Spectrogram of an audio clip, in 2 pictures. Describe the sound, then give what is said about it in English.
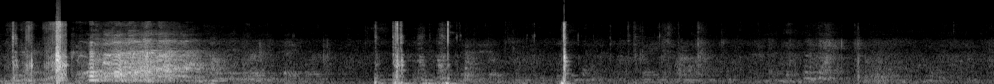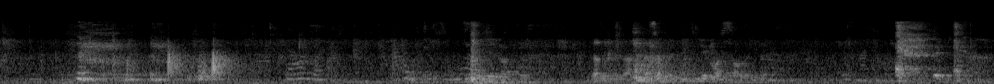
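Metal music stands are adjusted and handled, giving sporadic sharp clanks and rattles over a few seconds, with shuffling and faint background voices. “How good are these music stands? Not one of them works.”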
